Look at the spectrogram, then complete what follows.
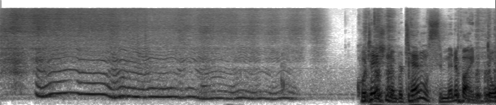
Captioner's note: finger blowing/whistling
